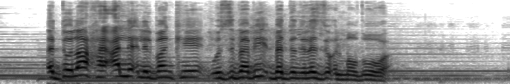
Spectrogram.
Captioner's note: Lebanese accent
